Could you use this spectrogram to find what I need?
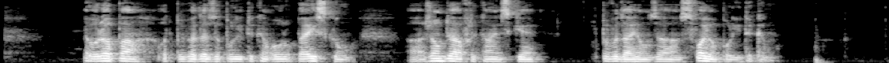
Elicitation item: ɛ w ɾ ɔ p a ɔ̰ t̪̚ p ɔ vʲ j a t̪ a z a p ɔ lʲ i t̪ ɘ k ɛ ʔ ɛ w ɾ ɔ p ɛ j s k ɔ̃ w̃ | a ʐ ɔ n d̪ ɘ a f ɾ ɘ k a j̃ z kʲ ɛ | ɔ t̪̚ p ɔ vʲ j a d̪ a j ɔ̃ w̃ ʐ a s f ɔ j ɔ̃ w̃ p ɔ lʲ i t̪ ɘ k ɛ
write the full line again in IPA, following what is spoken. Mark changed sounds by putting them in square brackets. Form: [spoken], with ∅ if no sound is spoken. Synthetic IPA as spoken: ɛ w ɾ ɔ p a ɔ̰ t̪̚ p ɔ vʲ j a [d̪] a z a p ɔ lʲ i t̪ ɘ k ɛ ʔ ɛ w ɾ ɔ p ɛ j s k ɔ̃ w̃ | a ʐ ɔ n d̪ ɘ a f ɾ ɘ k a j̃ [s] kʲ ɛ | ɔ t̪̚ p ɔ vʲ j a d̪ a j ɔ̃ w̃ [z] a s f ɔ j ɔ̃ w̃ p ɔ lʲ i t̪ ɘ k ɛ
